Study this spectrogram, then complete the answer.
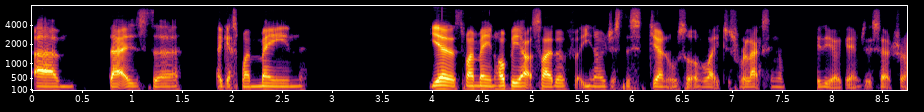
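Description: With a London accent, a man speaks in a fairly low pitch and a bright, sharp tone, his intonation monotone and flat. He keeps a moderate pace broken by long, frequent pauses, with big swings in loudness in a dry, close sound with no echo. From London, England. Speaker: video game community manager. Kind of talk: casual interview chat.

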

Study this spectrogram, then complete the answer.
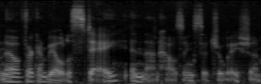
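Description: The speaker is a woman. She talks in a Midwestern American accent. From US Midwest, Indiana. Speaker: nonprofit deputy director. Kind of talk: radio interview. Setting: studio.

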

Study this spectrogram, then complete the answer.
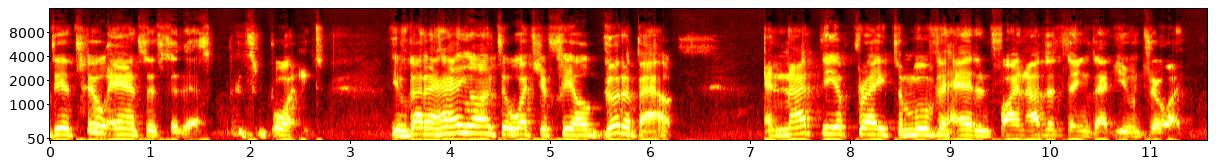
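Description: There is noticeable background noise as a man speaks at a fairly slow pace. His pitch is high, his loudness very even. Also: ordinary pitch variation. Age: 80s. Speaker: father of host. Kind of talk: casual family chat. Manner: loud, talkative.

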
